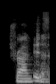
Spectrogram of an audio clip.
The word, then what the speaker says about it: Toronto: It starts with a ch. There's no T's in it. There is a T in Toronto. No, not phonetically. There's not. Oh. Oh, I got you. Toronto. Toronto. As if you're starting to say churro and then you just say Toronto.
